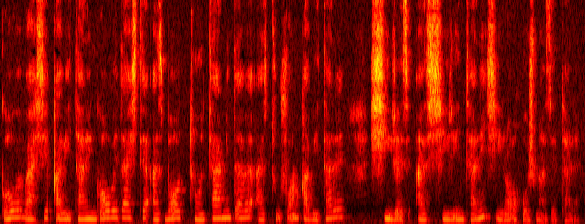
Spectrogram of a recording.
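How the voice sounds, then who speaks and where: A woman voicing a small, clever, cheeky male rabbit in a children's story, pleading and singing flattery. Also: on the high side, gravelly, husky, heavily acted. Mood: flattering singsong. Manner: pleading, then sings flattery to a drum.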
